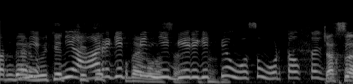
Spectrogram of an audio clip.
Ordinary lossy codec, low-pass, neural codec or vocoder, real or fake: none; 7.2 kHz; none; real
